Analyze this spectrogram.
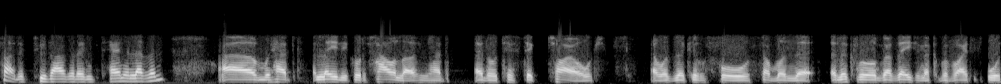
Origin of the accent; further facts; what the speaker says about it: Ghana; moved away; I was born in Ghana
